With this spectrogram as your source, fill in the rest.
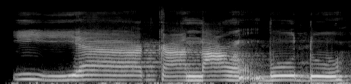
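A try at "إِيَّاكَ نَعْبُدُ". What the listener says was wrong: Na'budu. Jadi coba Bunda lafalkan ain gimana? Jadi ain Bunda udah bagus, cuman masih masuk hidung. Iyyaka na'budu.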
